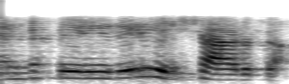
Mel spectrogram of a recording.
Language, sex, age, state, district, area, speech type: Malayalam, female, 30-45, Kerala, Kannur, urban, conversation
